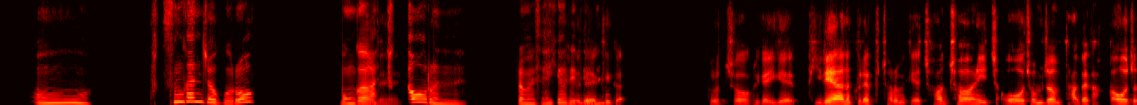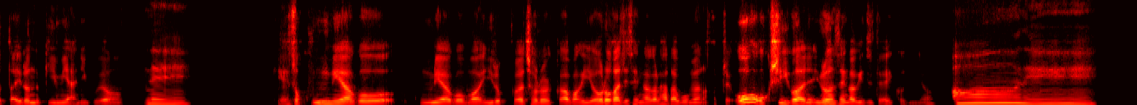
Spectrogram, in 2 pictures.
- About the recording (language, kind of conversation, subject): Korean, podcast, 효과적으로 복습하는 방법은 무엇인가요?
- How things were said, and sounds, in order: none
